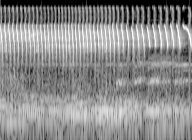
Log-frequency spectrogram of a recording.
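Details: Canary singing a training song: rapid repeated falling chirps, about ten per second, slowing slightly near the end and closing with a brief whistled note.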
